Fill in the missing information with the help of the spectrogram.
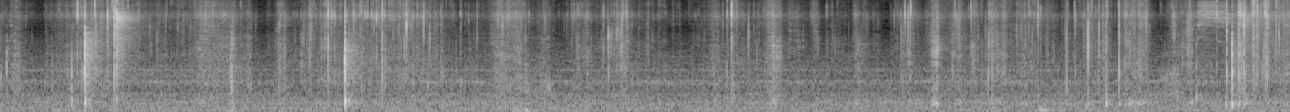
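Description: Green and purple glitter slime, a soft, solid green speckled slime, is stretched, folded and squeezed by fingers with long gold nails. It gives off irregular, crinkly crackles and bright pops over a quiet hiss, with a louder burst of crackling near the end.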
